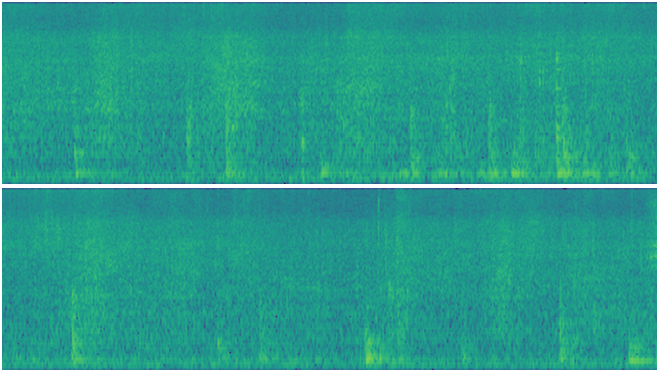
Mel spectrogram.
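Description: Spicy chicken liver guisado with oyster sauce sizzling in a pan while a utensil stirs it, giving steady frying crackle punctuated by scattered scrapes and clicks.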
